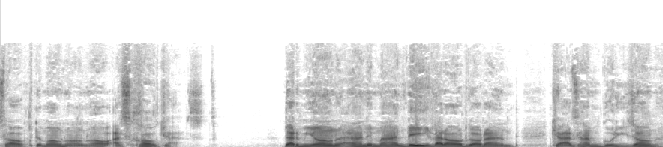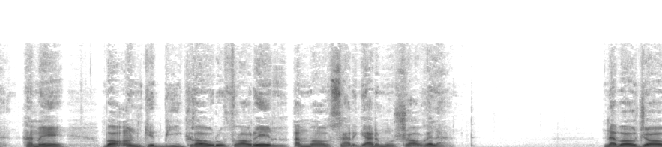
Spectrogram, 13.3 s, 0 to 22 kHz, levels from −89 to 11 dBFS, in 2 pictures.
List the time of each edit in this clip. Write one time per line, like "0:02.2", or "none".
0:02.7
0:06.8
0:09.5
